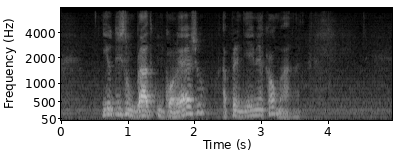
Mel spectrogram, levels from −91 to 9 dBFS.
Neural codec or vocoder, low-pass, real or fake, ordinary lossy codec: vocoder, 24 kHz, 100 mel bands, Vocos; 7.2 kHz; fake; none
